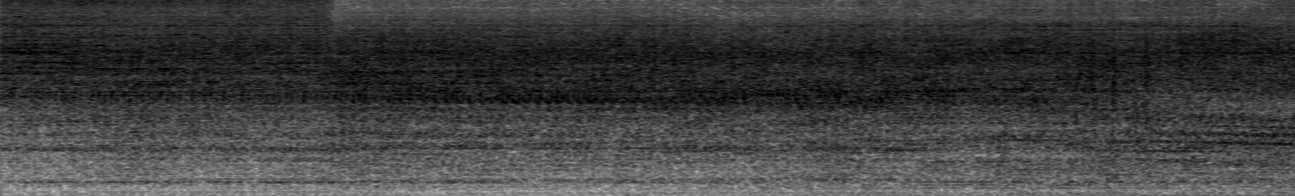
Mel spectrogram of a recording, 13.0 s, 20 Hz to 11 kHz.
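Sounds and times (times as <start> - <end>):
sawmill machinery running: 0.0 - 12.9.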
